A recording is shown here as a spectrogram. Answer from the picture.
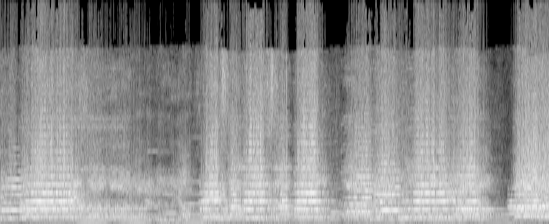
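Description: Church choir singing in parts, holding long chords that change every second or two.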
